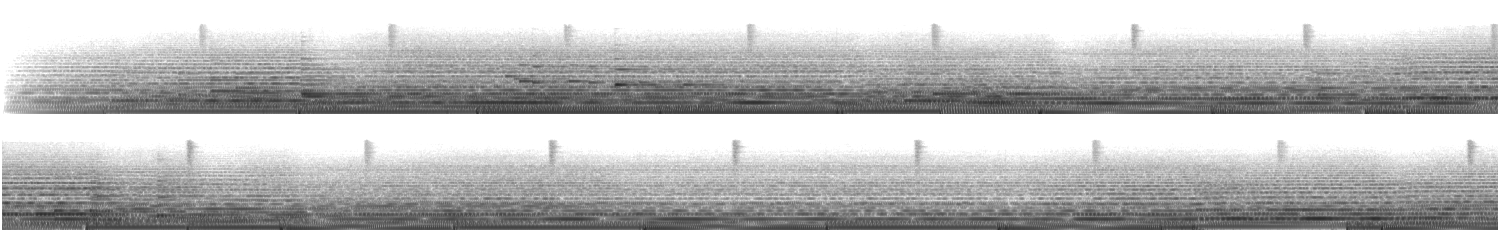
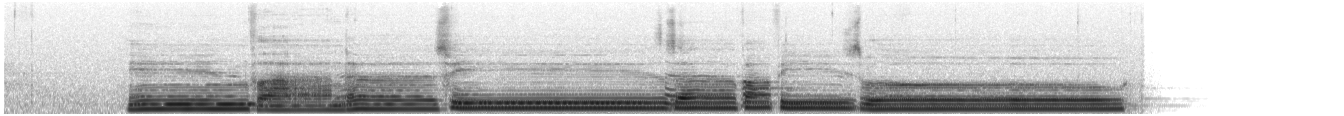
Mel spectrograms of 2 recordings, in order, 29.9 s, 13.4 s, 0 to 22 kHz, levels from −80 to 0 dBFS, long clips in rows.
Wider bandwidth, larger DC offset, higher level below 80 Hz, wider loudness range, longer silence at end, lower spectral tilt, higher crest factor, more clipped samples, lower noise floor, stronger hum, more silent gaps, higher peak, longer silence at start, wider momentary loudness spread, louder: second, 11 kHz vs 16.5 kHz; neither; first, -28 dBFS vs -60 dBFS; about the same, 4 LU vs 4 LU; second, 0 s vs 2.15 s; second, -7.5 dB/octave vs -9 dB/octave; about the same, 14 dB vs 16 dB; neither; second, -42 dBFS vs -85 dBFS; neither; neither; second, -6 dBFS vs 0 dBFS; second, 0.2 s vs 1.25 s; about the same, 6 LU vs 5 LU; second, -22 LUFS vs -15 LUFS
